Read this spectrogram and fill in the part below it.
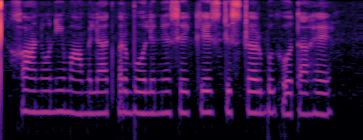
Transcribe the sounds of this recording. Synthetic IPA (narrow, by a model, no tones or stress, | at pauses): xaːnuːnimaːmɪlaːt̪pɐɾboːlnesekeːsɖɪsʈəɾbhoːt̪aɦɛː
